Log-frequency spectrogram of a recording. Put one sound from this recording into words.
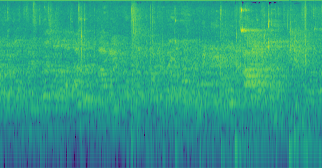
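Sneakers squeak and thud on a wooden floor as players run.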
